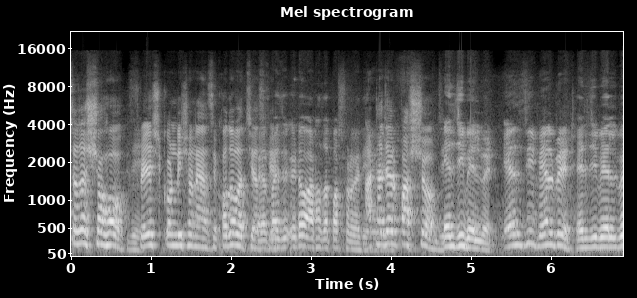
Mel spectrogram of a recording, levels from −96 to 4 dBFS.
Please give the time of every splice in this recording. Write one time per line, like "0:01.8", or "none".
0:04.6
